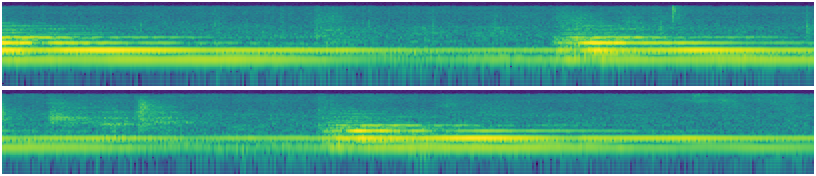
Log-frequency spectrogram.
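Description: A bell chime struck three times, about three seconds apart, the same chord each time, each strike ringing on and slowly fading.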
